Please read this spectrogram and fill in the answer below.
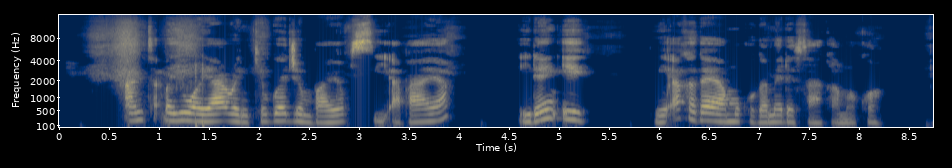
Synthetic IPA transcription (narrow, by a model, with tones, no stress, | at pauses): ʔa˦ntʰɐ˦ɓa˨jɪ˦wa˨jaː˦ɽɐ˨ŋkʲe˦ɡʷɐ˦d͡ʒɪ˨mbaː˨jɔ˦ɸsiː˨ʔa̰˨baː˦ja˦ʔ | ʔɪ˨dɐ˦ŋʔe˦˨ | meː˨ʔa̰˦ka˨ɡɐ˦jaː˨mʊ˦kʷu˨ɡɐ˨me˦da˨sa˨kɐ̰˨mɐ˦kʷɔ˦ŋ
